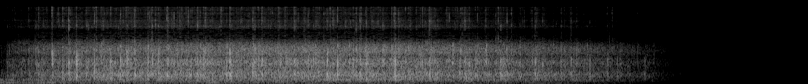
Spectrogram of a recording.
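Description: Concert audience applauding in a large hall, a dense, steady clapping that thins out and then cuts off suddenly about six and a half seconds in.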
